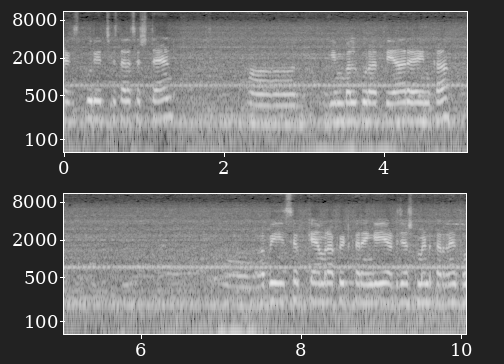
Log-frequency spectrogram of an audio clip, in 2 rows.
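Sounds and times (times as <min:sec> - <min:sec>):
faint constant hum: 0:00.0 - 0:10.0.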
